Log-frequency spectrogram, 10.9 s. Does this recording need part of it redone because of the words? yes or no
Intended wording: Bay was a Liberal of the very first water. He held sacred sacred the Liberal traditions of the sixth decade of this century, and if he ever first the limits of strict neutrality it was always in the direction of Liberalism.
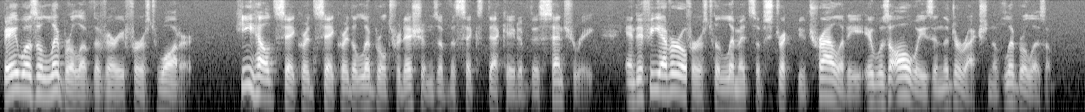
no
